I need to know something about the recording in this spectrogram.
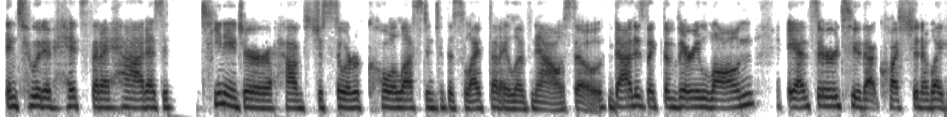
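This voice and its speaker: A reflective interview guest, this woman in her thirties talks casually in a low voice, her sentences often broken off and restarted with fillers. The sound is close and dry.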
